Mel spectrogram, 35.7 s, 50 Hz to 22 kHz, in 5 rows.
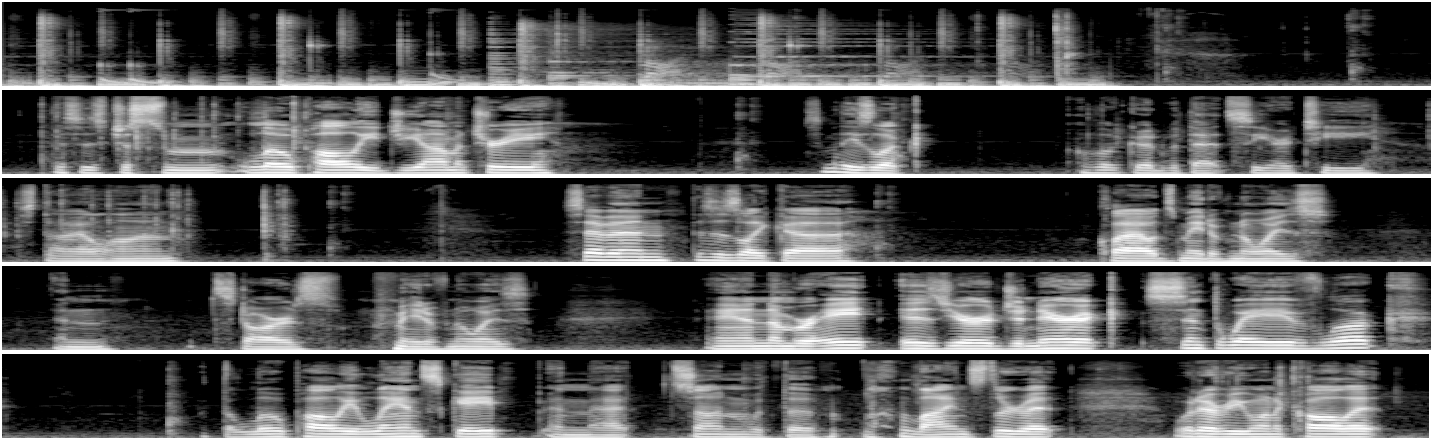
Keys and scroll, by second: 7.3 Right, 7.6 Up, 8.1 Right, 13.9 Up, 14.5 Right, 14.7 Down, 15.0 Left, 15.0 Down, 15.1 Right, 15.5 Left, 15.5 Down, 15.7 Right, 34.5 Left, 34.5 Down, 34.6 Right, 35.0 Down, 35.0 Right.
